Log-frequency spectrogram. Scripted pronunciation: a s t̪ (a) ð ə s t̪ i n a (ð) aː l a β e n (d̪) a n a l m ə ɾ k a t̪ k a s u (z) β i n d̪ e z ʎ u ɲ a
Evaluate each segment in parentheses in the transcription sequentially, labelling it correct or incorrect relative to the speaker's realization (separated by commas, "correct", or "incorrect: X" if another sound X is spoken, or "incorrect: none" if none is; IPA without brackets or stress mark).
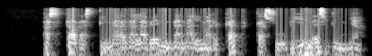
correct, correct, correct, incorrect: none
